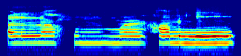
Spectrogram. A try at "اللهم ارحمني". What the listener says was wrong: Over here, the lam mushaddad has a vertical fatha. Okay, so stretch for 2 counts. Allahumma arhamni.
